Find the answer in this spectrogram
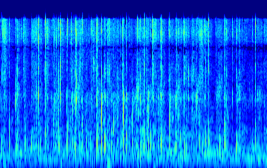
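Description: Irregular light clicks and rustling, with no music or singing: a washboard band's members shifting and handling their instruments between songs.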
